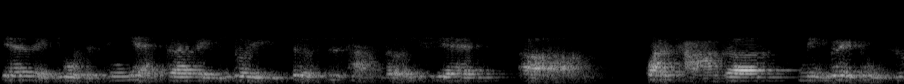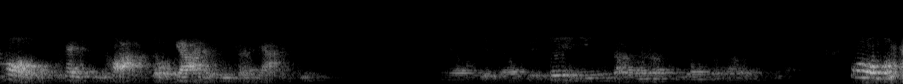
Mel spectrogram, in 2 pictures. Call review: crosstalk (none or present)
none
